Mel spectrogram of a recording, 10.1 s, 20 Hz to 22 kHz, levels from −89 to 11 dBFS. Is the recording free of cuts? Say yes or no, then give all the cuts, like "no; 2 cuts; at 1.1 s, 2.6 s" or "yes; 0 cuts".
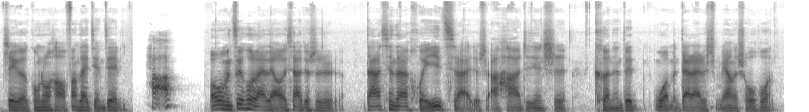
yes; 0 cuts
